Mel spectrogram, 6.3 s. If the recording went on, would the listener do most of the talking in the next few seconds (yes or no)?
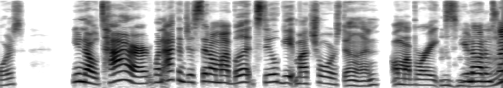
yes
